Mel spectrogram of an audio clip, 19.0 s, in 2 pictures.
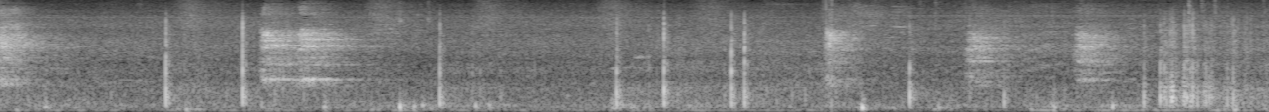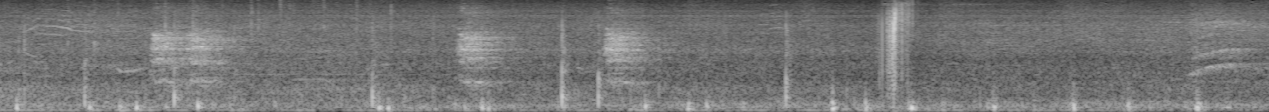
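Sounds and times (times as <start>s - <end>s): fireworks exploding: 0.0s - 19.0s.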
